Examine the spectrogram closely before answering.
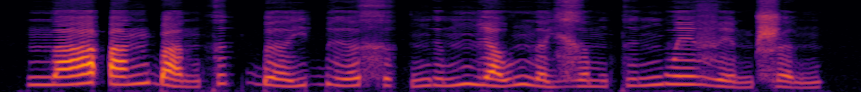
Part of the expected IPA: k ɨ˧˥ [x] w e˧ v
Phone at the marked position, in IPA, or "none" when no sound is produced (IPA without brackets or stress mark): ŋ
